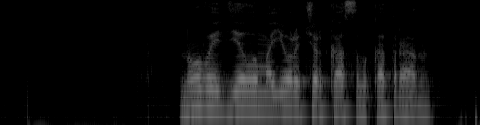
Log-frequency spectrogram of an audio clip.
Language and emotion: Russian, neutral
